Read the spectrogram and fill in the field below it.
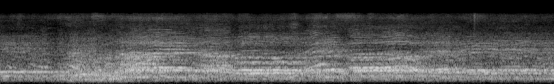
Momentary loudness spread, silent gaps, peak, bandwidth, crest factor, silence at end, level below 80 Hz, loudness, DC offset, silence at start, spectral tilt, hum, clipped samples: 6 LU; none; -4 dBFS; 11.5 kHz; 14 dB; 0 s; -74 dBFS; -17 LUFS; under 0.1%; 0 s; -3.5 dB/octave; none; under 0.1%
